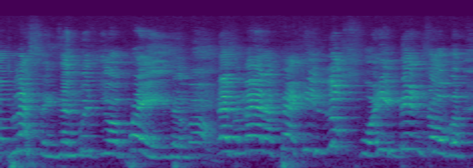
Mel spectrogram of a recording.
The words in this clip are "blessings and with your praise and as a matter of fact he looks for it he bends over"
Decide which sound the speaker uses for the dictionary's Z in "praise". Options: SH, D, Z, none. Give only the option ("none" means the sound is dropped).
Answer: none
